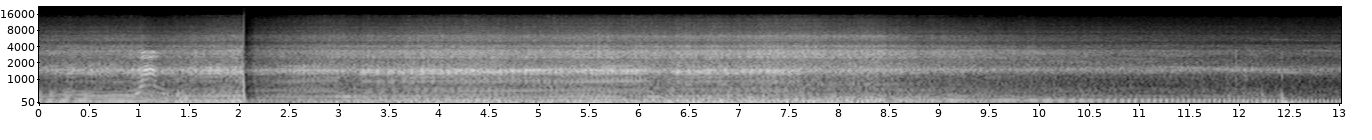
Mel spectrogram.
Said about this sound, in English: the bike is reaching higher speeds much faster than the stock bike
